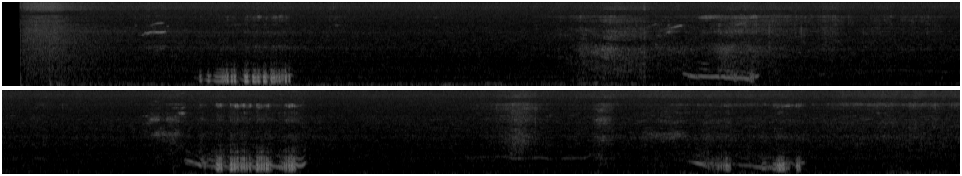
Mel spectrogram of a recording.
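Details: Sleeping Bengal cat snoring like a donkey: deep, rasping, nasal snores in short bursts about every five seconds, four in all, with quiet breathing between and a still indoor background.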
